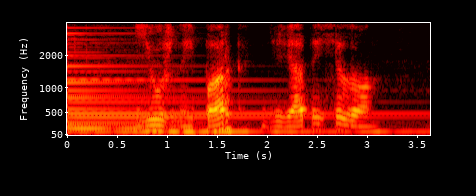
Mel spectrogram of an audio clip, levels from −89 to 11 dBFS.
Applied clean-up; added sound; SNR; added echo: none; Strum; 7 dB; none.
